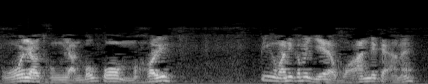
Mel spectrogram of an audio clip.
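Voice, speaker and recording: A man's voice: mid-range voice, brisk, dull audio, over a noisy crowd, close to an everyday voice. An actor playing a weary, grumbling, exasperated working man in a 1980s Hong Kong Cantonese radio drama. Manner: grumbling, sighing, excitable.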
